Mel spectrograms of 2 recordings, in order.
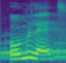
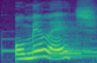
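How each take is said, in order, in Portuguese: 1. Ela é pronunciada com sons franceses. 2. Ela é pronunciada com sons portugueses. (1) "na verdade vem do francês" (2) "palavras em português que a gente usa"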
